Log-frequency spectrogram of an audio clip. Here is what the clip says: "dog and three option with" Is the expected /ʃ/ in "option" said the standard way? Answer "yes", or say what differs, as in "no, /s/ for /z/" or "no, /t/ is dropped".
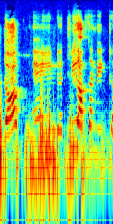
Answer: no, /s/ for /ʃ/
